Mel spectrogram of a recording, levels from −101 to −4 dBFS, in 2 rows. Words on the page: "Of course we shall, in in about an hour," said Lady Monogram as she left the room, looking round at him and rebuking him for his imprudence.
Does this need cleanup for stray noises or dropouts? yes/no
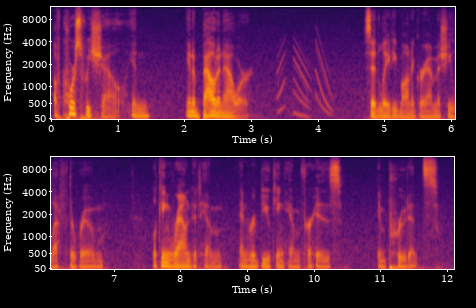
yes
